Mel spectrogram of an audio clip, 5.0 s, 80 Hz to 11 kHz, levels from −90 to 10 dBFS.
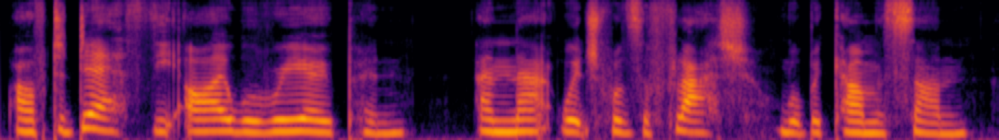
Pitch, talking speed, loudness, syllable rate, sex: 225 Hz, 190 wpm, -19 LUFS, 4.7 syllables/s, female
